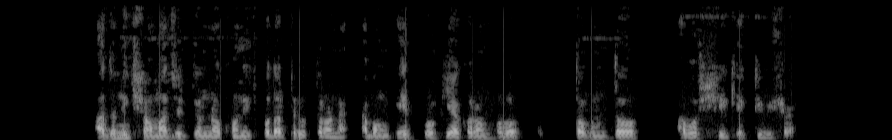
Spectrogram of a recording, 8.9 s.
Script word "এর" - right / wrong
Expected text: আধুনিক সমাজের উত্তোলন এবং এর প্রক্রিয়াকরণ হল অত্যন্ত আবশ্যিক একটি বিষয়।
right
